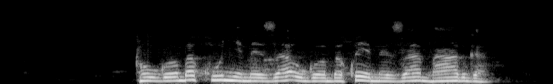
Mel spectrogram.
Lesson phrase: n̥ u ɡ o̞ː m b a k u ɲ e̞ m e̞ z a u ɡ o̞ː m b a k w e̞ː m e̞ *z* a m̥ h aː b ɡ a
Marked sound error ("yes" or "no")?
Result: no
